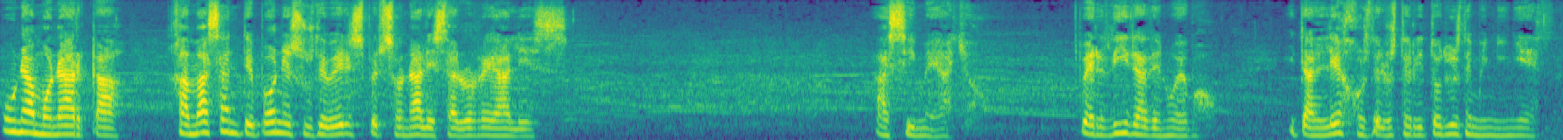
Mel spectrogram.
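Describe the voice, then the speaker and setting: A woman's voice: on the low side, a little slow, pauses often, a little hiss or hum, close to an everyday voice. An actress playing a dignified, grieving queen who recalls her youth in a solemn, literary radio drama monologue. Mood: resolute, wistful.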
